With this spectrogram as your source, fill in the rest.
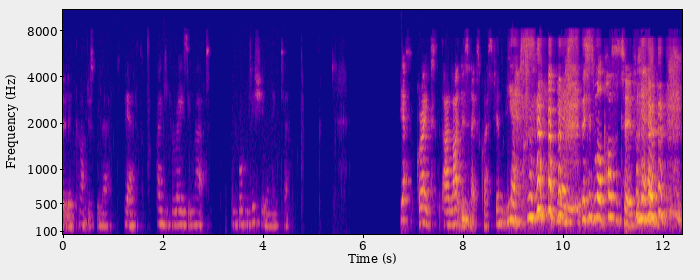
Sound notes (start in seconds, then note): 9.1 laugh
